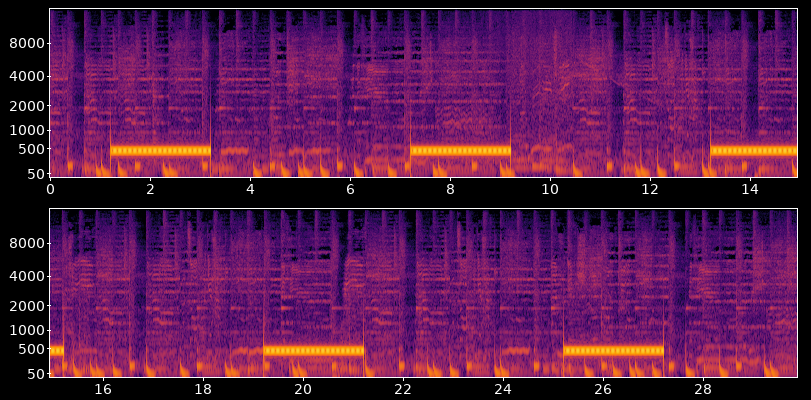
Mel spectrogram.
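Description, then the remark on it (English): Five steady ringback tones on an outgoing phone call, each about two seconds long and spaced evenly roughly every six seconds, heard clearly over faint background clatter. “No, I'm going to call you right back, silly.”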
